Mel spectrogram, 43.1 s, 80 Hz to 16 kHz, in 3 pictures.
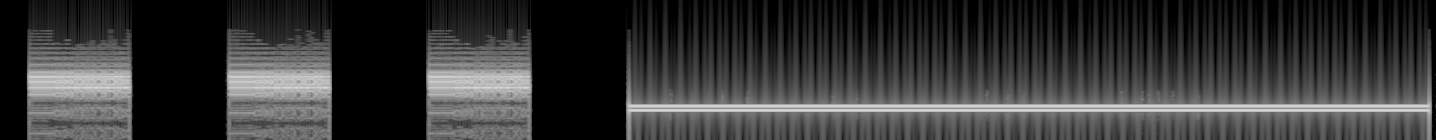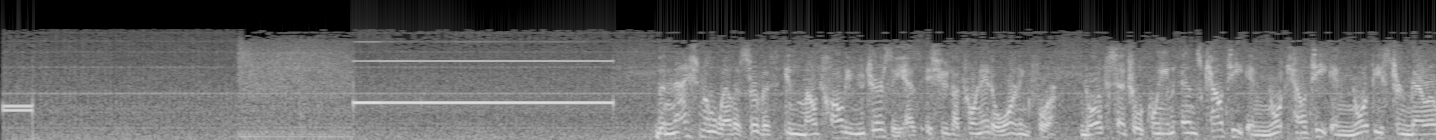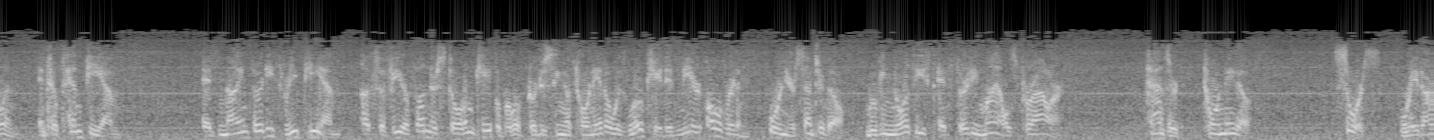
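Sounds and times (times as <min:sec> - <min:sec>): single steady tone: 0:06.3 - 0:14.8, 0:17.9 - 0:20.6
two-tone attention signal: 0:06.3 - 0:14.8, 0:17.9 - 0:21.2
static: 0:14.4 - 0:43.0.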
